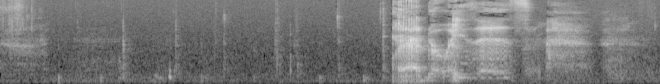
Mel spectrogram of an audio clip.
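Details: Loud, drawn-out, rumbling voiced belch with a few trailing gulps after quiet room noise; a deliberate, voluntary burp.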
